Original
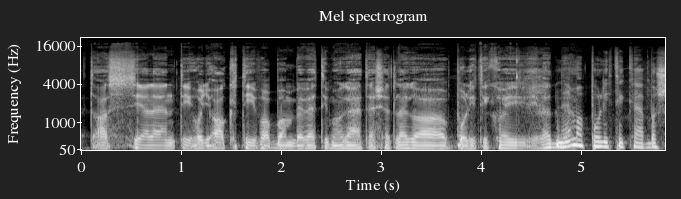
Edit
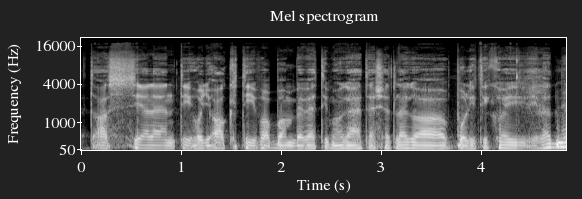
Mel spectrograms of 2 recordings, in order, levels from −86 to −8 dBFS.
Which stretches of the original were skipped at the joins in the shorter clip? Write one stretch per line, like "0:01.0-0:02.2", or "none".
none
